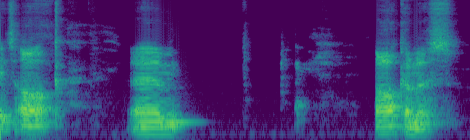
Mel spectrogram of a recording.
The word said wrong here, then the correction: Arceus: Oh, that is so, so close. It's Arceus. – Arceus, not Archimus.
